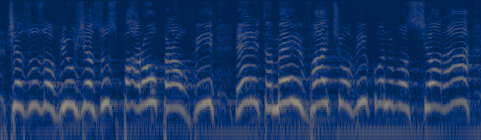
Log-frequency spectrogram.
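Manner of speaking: preaching at full force. Real, not acted. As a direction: proclaim it fervently to the congregation.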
